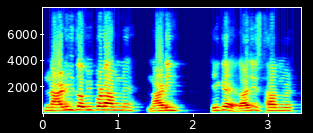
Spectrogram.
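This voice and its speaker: A man's voice: extremely high pitch, fairly even intonation, normal speed, a bit bright. A male teacher giving an exam-prep lesson to children, addressing them fatherly as "beta" and asking questions he answers himself, repeating key words. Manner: calls students "beta" in a fatherly way.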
